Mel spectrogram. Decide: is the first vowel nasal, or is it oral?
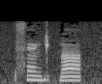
nasal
